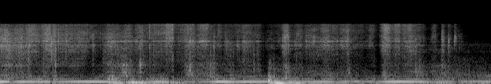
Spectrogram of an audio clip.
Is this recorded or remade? remade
